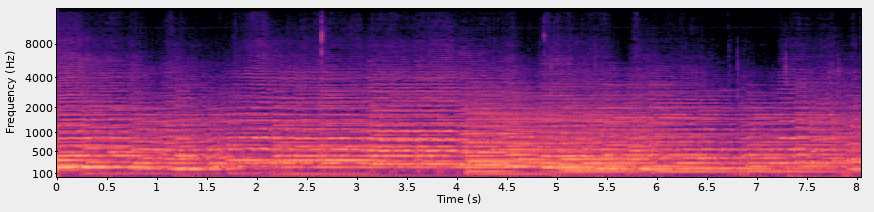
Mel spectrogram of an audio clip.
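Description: Double bass played with the bow in long, held notes, moving to a new note about four seconds in, with piano accompaniment.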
